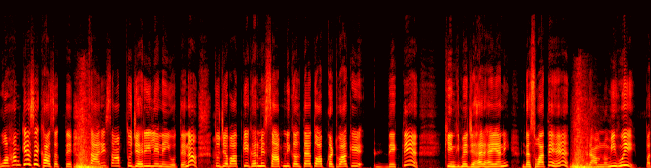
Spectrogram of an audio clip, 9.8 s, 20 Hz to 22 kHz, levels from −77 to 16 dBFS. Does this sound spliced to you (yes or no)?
yes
